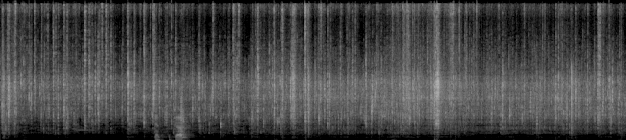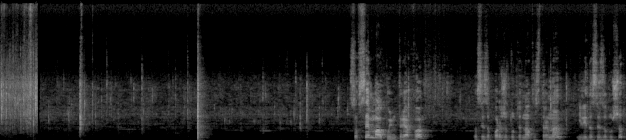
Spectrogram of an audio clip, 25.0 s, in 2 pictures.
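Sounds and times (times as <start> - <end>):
eggs sizzling in hot oil: 0.0 - 25.0
crackling oil pops: 16.3 - 16.8.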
